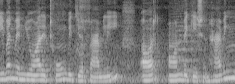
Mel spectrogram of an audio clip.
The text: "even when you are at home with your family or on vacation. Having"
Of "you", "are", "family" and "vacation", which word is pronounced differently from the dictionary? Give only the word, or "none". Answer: none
